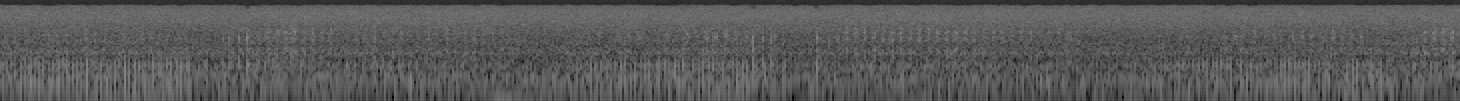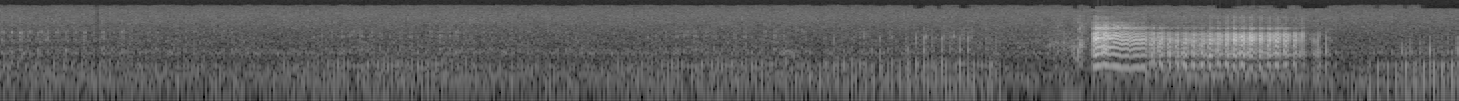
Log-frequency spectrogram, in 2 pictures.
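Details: Domestic cat resting and chilling inside a gym belt, purring steadily as a low, rough, continuous rumble, ending with a short harmonic meow near the close.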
